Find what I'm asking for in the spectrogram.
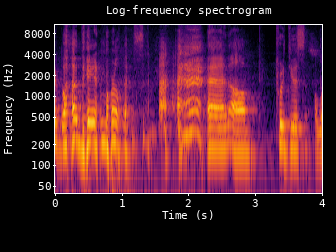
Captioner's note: laughing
